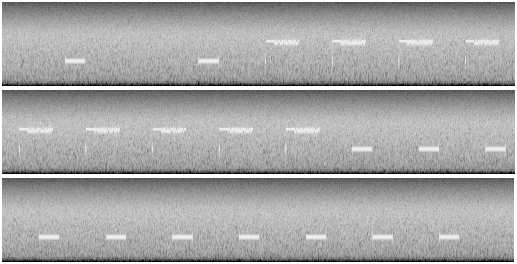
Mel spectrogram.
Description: Radio time signal (CHU, Canada), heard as beeps and data bursts, one a second, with radio static.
